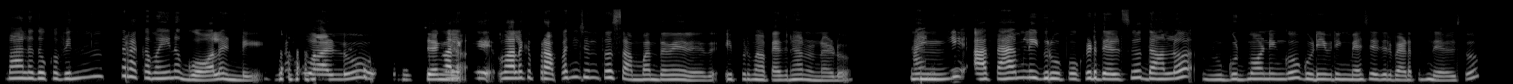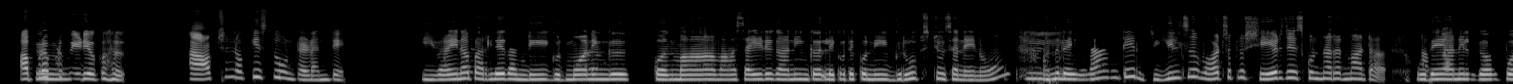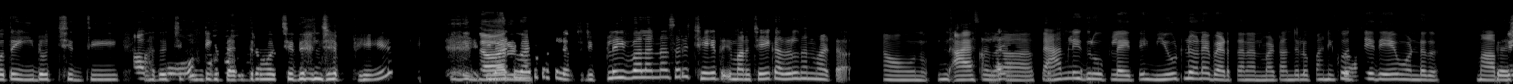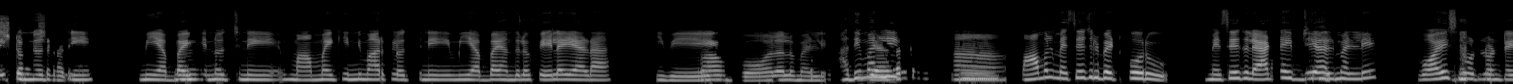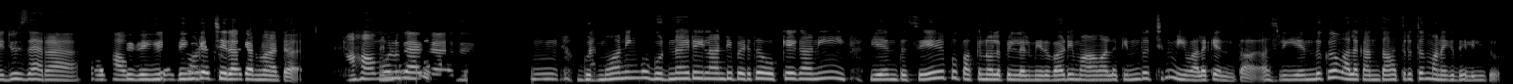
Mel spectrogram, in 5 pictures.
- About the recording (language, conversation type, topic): Telugu, podcast, సందేశాలకు ఎంత వేగంగా స్పందించాలి అన్న విషయంలో మీ నియమాలు ఏమిటి?
- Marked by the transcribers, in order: tapping; giggle; in English: "ఫ్యామిలీ"; in English: "గుడ్ ఈవెనింగ్"; in English: "వీడియో కాల్"; in English: "ఆప్షన్"; in English: "సైడ్"; in English: "గ్రూప్స్"; in English: "రీల్స్, వాట్సాప్‌లో షేర్"; chuckle; other background noise; giggle; in English: "రిప్లై"; in English: "ఫ్యామిలీ"; in English: "మ్యూట్"; in English: "బెస్ట్"; in English: "వావ్!"; in English: "ఫెయిల్"; in English: "టైప్"; in English: "వాయిస్"; other noise; in English: "వాయిస్"; in English: "గుడ్ మార్నింగ్, గుడ్ నైట్"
